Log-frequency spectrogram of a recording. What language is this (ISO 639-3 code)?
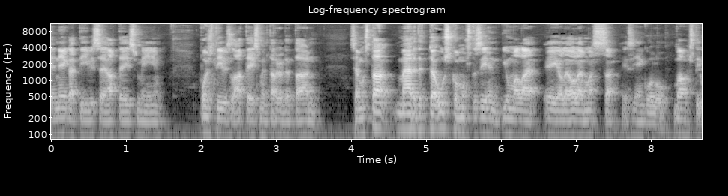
fin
